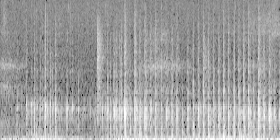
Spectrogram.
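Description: An orange rubber puffer ball is squeezed and rubbed with both hands, its smooth stretched rubber bulging out into a bubble. The result is a dense, continuous run of quick rubbery squeaks and creaks over a low, muffled rumble, with little high content.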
